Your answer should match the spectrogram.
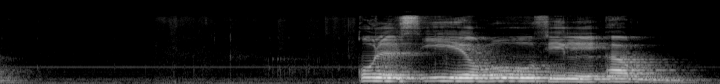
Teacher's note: ഖാഫ് തഫ്ഖീം ചെയ്യേണ്ട ഇസ്തിഅലാഇൻ്റെ 7 അക്ഷരങ്ങളിൽപ്പെട്ടതാണ്. തടിപ്പിച്ച് സ്വരഭാരത്തോടെ ഖാഫിനെ ഉച്ചരിക്കണം. എന്നാൽ ദമ്മ ആയതുകൊണ്ട് താരതമ്യേന ഫത്ഹിൻ്റെ അത്ര തന്നെ ഇല്ലാത്ത തഫ്ഖീമാണ് ഉണ്ടാവുക.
